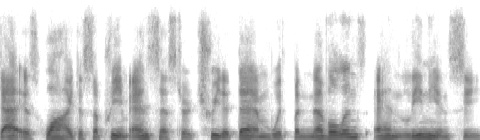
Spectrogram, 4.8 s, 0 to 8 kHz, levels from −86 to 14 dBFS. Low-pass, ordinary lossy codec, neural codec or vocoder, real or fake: 7.2 kHz; Opus, 32 kbps; none; real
